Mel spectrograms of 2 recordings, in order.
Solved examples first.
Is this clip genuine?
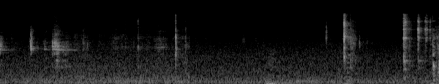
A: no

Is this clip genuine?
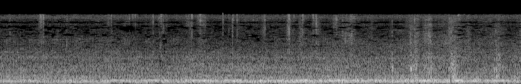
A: no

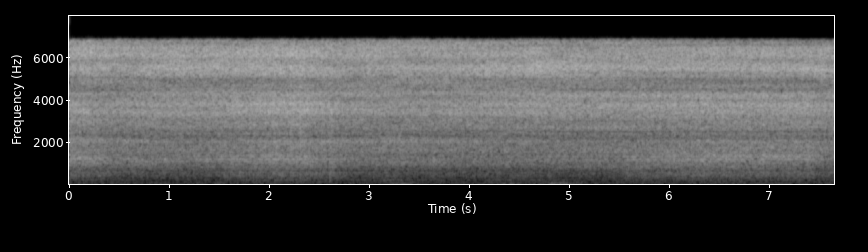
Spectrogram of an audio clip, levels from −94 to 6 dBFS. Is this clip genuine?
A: yes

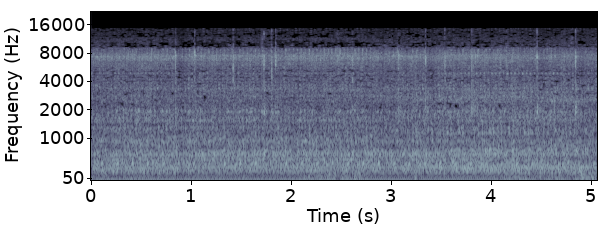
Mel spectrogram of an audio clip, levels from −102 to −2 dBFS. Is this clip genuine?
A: yes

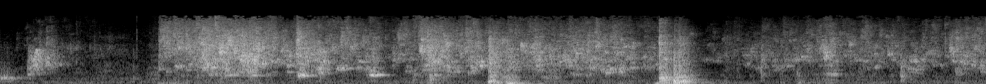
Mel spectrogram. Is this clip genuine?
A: yes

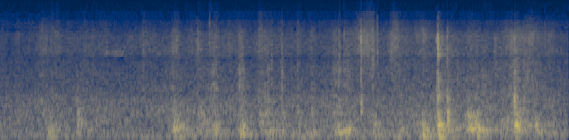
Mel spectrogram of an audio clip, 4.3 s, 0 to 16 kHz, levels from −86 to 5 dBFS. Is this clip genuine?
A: yes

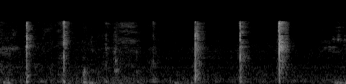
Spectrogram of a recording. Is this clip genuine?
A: yes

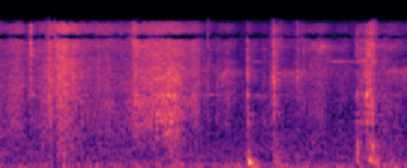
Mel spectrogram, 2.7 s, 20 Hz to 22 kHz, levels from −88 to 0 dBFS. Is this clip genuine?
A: no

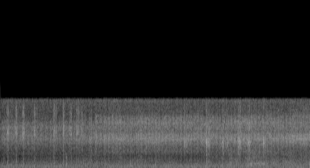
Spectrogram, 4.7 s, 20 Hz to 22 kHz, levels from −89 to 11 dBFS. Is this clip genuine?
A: yes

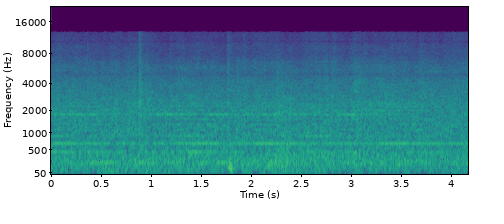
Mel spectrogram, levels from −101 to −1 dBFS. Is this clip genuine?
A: no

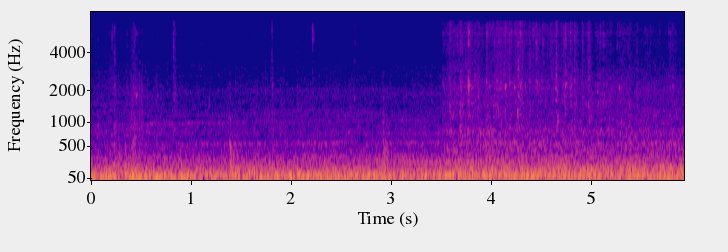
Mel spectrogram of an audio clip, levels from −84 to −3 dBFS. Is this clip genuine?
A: yes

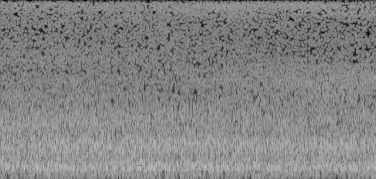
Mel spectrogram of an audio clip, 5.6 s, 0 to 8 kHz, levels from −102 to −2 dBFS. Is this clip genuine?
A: yes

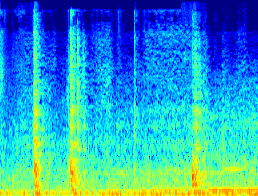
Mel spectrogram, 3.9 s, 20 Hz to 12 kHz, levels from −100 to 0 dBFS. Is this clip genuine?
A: yes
